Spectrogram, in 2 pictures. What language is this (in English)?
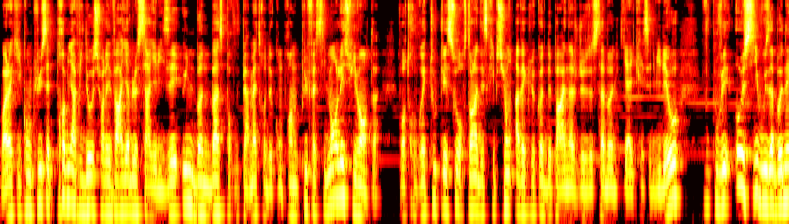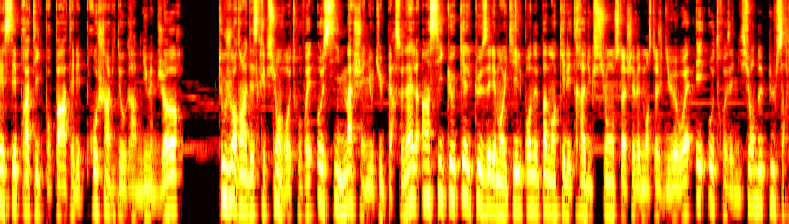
French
